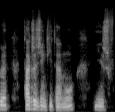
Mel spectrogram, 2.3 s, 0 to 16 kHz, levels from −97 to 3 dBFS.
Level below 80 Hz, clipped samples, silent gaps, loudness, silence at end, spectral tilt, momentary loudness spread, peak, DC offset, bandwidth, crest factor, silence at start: -60 dBFS; under 0.1%; none; -30 LUFS; 0.1 s; -6 dB/octave; 12 LU; -10 dBFS; under 0.1%; 9.8 kHz; 20 dB; 0 s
